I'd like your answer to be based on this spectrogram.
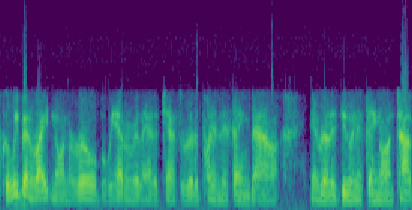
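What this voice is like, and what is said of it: Hoarse, strained voice. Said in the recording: “I feel like I'm losing my voice. I've been screaming all day.”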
